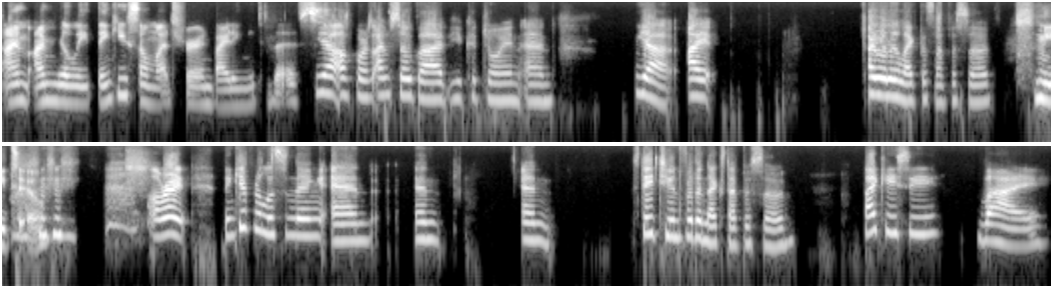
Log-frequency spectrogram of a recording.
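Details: Teenager who stutters; word repetition heard; stuttering.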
